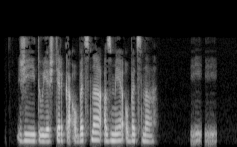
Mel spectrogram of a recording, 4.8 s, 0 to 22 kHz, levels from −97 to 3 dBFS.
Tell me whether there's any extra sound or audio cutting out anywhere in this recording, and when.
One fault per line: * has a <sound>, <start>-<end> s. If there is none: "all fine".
* has a laugh, 3.8-4.3 s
